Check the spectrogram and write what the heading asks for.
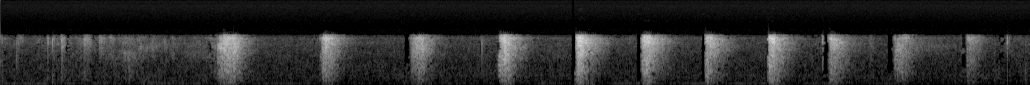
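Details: Purebred Devon Rex cat with a nasal cavity problem sneezing in a rapid run of about ten short, sharp bursts; repeated sneezing.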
